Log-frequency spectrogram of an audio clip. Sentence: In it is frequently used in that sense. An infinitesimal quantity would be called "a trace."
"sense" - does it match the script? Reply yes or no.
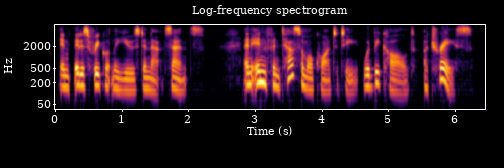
yes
